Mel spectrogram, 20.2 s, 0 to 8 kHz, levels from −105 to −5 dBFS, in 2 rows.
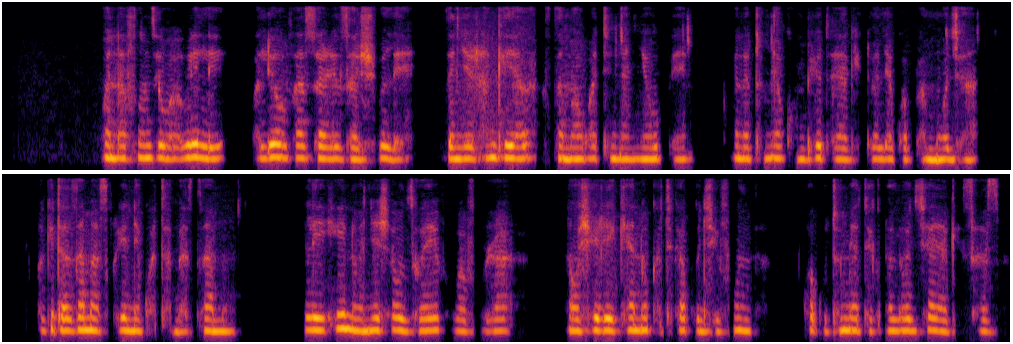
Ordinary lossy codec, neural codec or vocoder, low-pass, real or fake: MP3, 64 kbps; vocoder, 22.05 kHz, 80 mel bands, WaveNeXt; 7.2 kHz; fake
